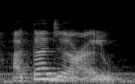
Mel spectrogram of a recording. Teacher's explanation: کیونکہ مد کے بعد کیا ہے، حمزہ الف کی شکل میں آ رہی ہے، تو یہاں پر اس مد کو ہم نے کیا کیا، اس کو ہم نے 3 الف کے برابر کھینچ لیا۔ اس کے بعد یہ جیم جو تھی ساکن ہو رہی ہے، یہ حرف قلقلہ میں سے، تو یہاں پر اس کی آواز واپس پلٹ کے آئی، اتجعلو، ٹھیک ہے، اس طرح سے باقی کو ہم نے نرمی سے پڑھ لیا۔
